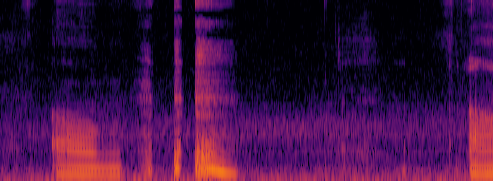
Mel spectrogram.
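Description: Throat clearing from a person with sinus and throat trouble after a heavy, oily meal. A few raspy, voiced clearing bursts, some with a low humming tone, are separated by short pauses and stay fairly faint.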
